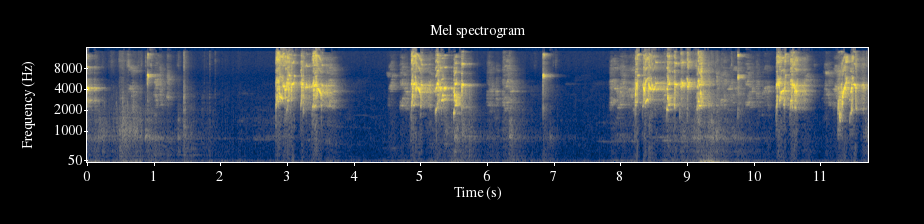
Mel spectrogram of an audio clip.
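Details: Green pair of Fischer's lovebirds chattering in loud, shrill, buzzy bursts lasting about a second each, separated by short silences, four main outbursts over the span.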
